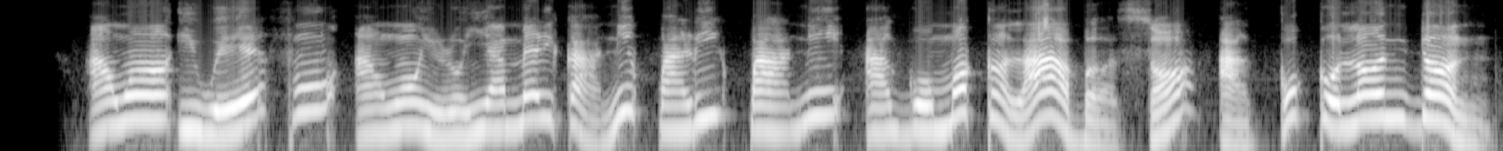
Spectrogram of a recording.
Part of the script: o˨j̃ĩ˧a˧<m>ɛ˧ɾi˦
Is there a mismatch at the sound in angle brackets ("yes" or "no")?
no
